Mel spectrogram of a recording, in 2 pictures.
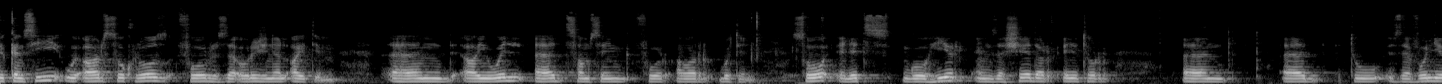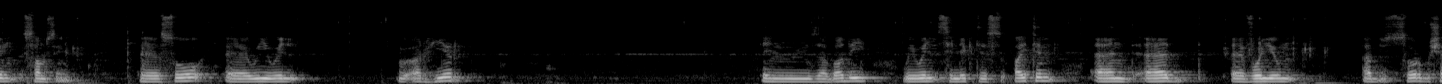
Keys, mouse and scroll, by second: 8.4 shift+F3, 10.3 click, 12.2 middle click, 12.7 scroll up 4, 13.3 click, 14.3 click, 15.0 n, 15.3-15.8 scroll down 3, 15.7 middle click, 16.5 click, 16.5-16.8 scroll up 1, 16.8 click, 17.8 click, 18.2 click, 19.3-20.4 scroll up 10, 22.5 click, 23.3 click, 23.7 click, 24.6 shift+a.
